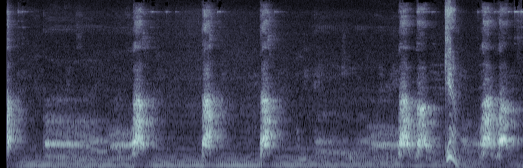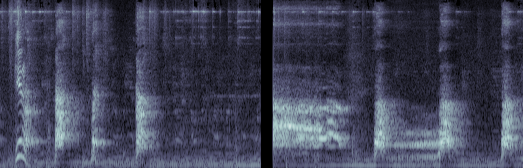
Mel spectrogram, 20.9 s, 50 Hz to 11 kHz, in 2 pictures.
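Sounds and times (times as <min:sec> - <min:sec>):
dog barking: 0:00.1 - 0:01.7, 0:02.4 - 0:03.2, 0:04.0 - 0:04.6, 0:05.2 - 0:05.7, 0:07.6 - 0:15.0, 0:15.9 - 0:19.9, 0:20.5 - 0:20.9
steady low hum: 0:00.2 - 0:20.9.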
